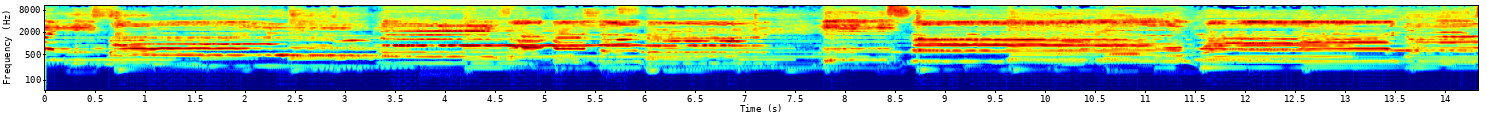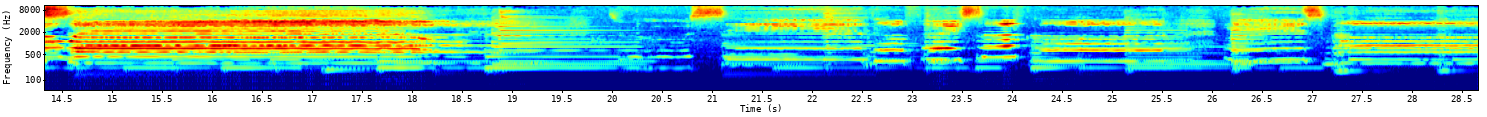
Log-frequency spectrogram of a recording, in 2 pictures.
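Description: A song: singing with guitar accompaniment in long held notes, turning softer and sparser about two-thirds of the way through.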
